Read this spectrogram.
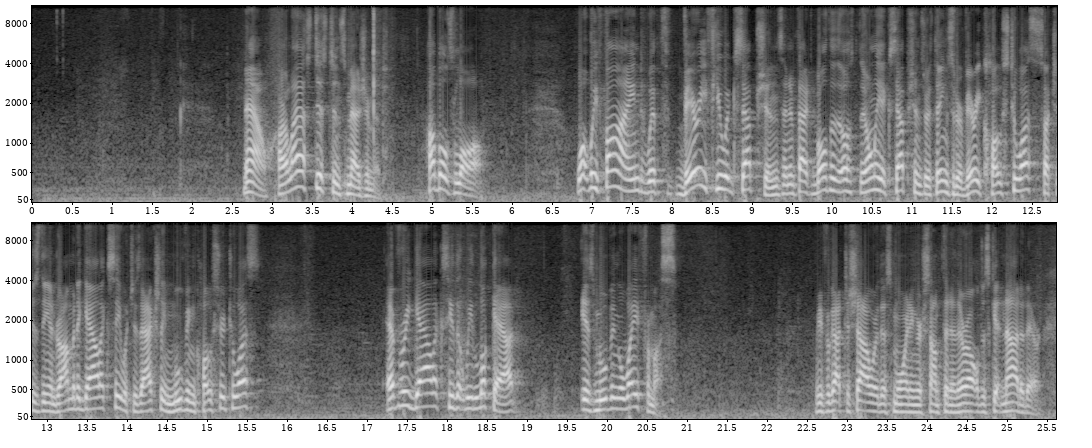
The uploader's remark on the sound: Live Class Lecture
